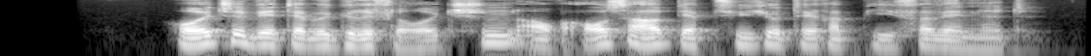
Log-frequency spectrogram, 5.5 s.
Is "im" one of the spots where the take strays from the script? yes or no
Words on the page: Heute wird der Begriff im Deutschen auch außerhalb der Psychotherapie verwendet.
yes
